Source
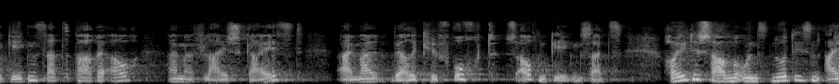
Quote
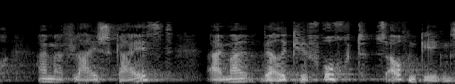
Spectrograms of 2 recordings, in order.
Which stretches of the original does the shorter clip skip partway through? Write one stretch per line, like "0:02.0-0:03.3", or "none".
none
